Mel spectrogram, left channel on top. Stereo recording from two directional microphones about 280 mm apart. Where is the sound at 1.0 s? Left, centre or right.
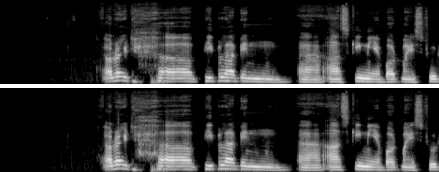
Right.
